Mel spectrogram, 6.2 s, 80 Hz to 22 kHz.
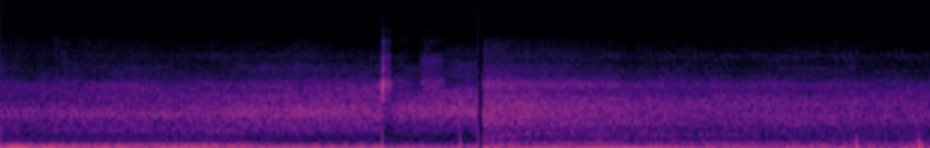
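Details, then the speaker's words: High-mileage 21-year-old GMT800 Chevy Silverado/GMC Sierra 1500 V8 with newly installed used long-tube headers: deep, steady, smooth exhaust rumble with no misfire or ticking; normal idle. "This thing sounds good. Yeah, I am a fan. Yep. I am a fan. It sounds great."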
